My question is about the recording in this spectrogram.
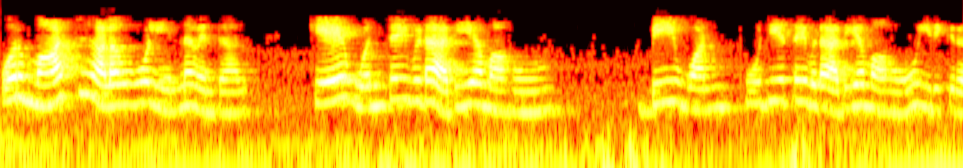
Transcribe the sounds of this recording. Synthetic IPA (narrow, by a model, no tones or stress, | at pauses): ɔɾɯmaːʈrɯɐɭɐʋɯʋoːɭɛnːɐʋɛndraːl | keːɔndɐɪʋɪɽɐːðɪɣɐmaːɣɐm | biːʋɐnpuːd͡ʒɪjɐt̪ːɐɪʋɪɽɐːðɪɣɐmaːɣɐʋɯmɪɾɯkːɪrɐðɯ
